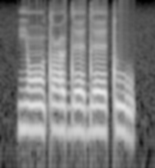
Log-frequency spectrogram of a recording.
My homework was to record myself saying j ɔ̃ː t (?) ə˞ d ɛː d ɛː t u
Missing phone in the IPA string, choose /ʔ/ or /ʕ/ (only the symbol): ʕ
